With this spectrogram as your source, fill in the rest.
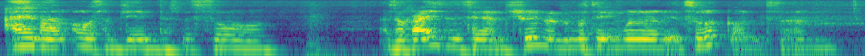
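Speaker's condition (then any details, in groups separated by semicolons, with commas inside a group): Spastic tetraparesis; wheelchair user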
